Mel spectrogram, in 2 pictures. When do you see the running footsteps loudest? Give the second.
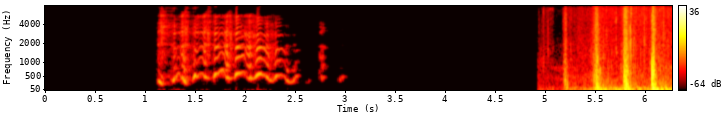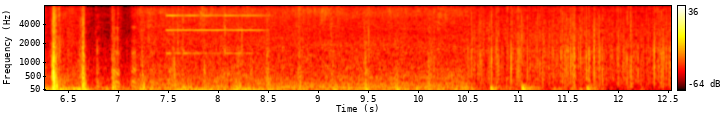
6 s.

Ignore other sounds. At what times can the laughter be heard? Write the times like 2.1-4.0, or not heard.
1.1-3.0, 6.8-7.6.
